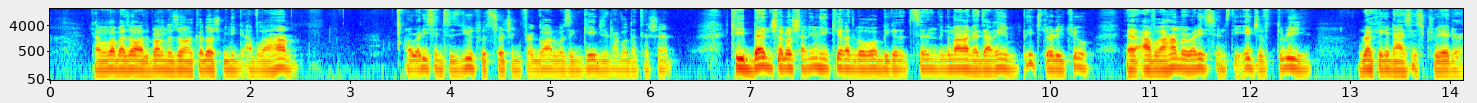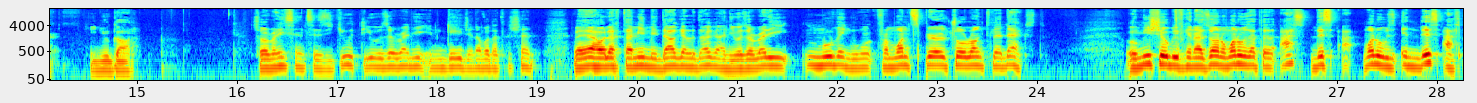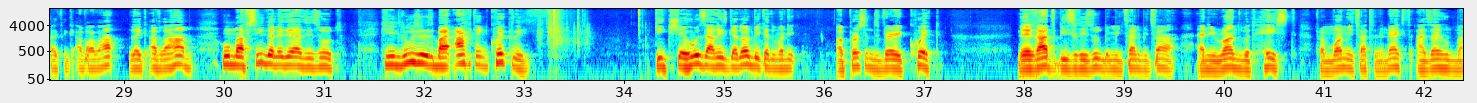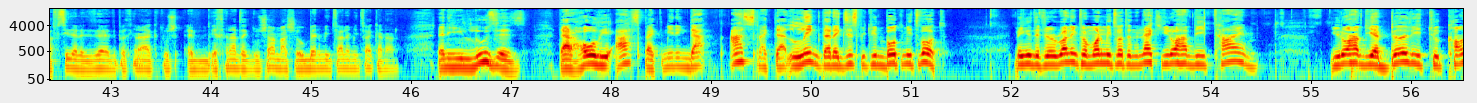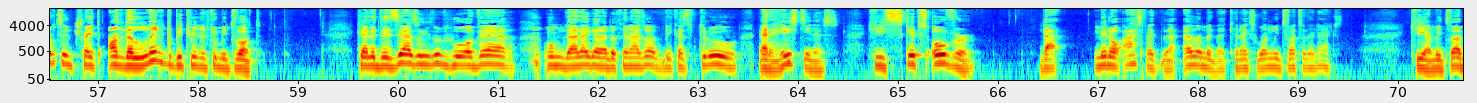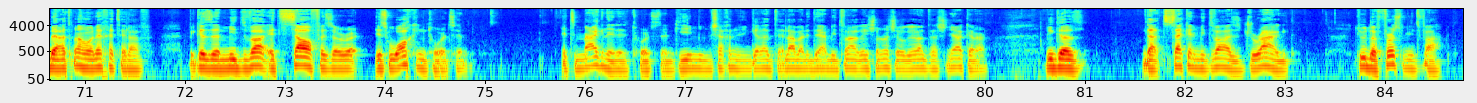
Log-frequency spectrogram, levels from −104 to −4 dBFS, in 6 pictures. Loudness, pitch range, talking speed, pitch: -23 LUFS, 120-160 Hz, 125 wpm, 135 Hz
